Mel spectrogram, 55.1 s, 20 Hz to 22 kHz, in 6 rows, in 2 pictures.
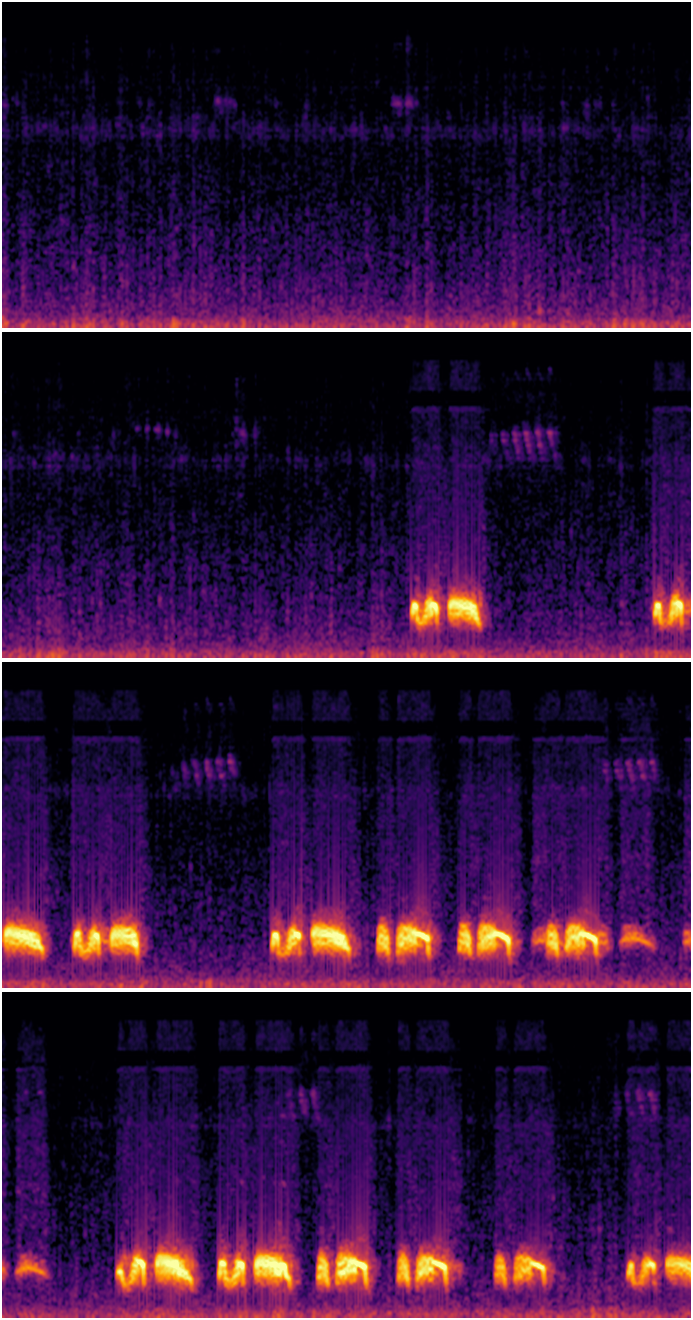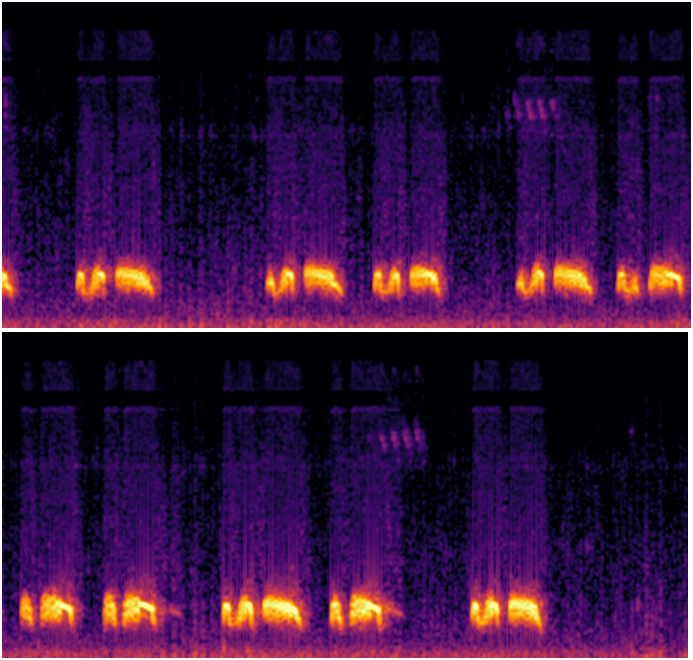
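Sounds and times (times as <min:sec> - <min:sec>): dove cooing: 0:13.6 - 0:54.5.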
